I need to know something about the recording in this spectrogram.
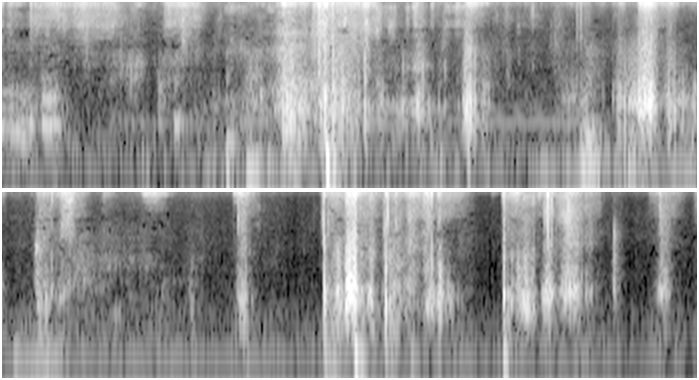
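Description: Handling noise from a phone being moved about in the hand: irregular rubbing and rustling against the microphone, with scattered knocks, the loudest about two and a half seconds in.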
